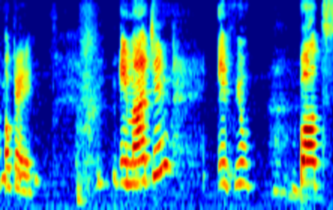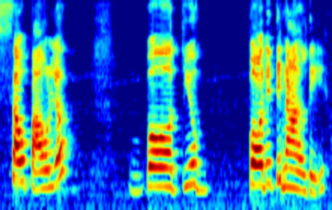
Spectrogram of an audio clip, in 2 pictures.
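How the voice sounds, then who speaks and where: Speaking at a very slow pace with long, frequent pauses, a woman with a Venezuelan accent uses a high pitch, lively intonation and big swings in loudness. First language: Spanish. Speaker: stand-up comedian. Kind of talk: stand-up. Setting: stage with audience.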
